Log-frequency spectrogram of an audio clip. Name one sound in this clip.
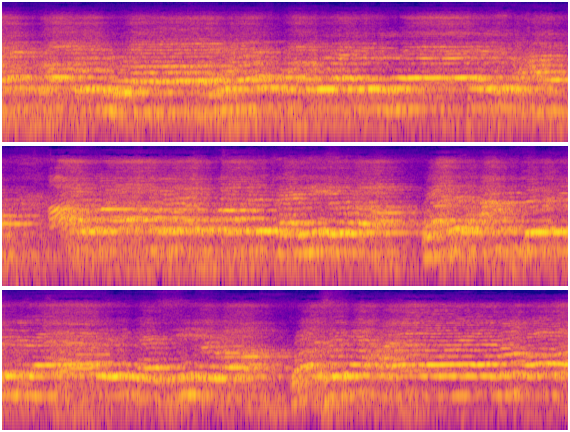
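A crowd of men chants together in long, drawn-out notes, echoing in a large hall.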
